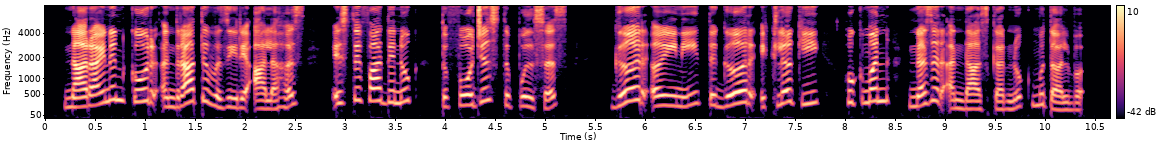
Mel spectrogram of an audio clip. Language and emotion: Kashmiri, neutral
